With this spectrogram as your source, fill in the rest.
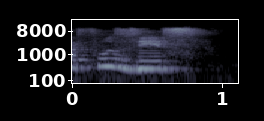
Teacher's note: palavra que possui a última sílaba como mais forte ou seja a sílaba tônica é a última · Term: oxítona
